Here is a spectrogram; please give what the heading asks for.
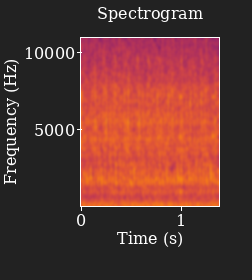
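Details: Bomag BMP8500 diesel roller, cold-natured engine: slow, heavy, lumpy idle barely holding on and close to stalling; when cool the idle is set too low and it dies, so the throttle solenoid linkage is to be adjusted for slightly more rpm.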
